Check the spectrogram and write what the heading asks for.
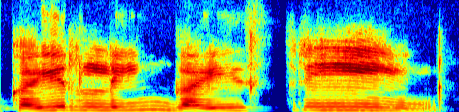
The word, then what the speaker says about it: ಕೈರ್ಲಿಂಗೈಸ್ತ್ರೀನ್: ಕೈ ಇಲ್ಲಿ ಲಕೆ ಅರ್ಕಾವಳಿ ಇರೋದ್ರಿಂದ ಮೊದಲು ಹೇಳ್ಬೇಕು. ಕೈರ್ಲಿಂಗೈಸ್ತ್ರೀನ್. ಸ್ತ್ರೀ ಜಗ್ಬೇಕು, ಎಳಿಬೇಕು.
